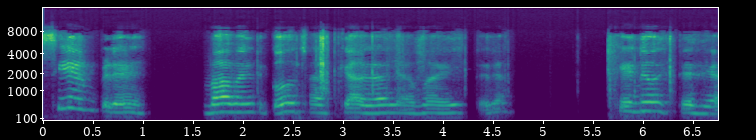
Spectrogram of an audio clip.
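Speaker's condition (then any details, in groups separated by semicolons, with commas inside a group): Cerebral palsy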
